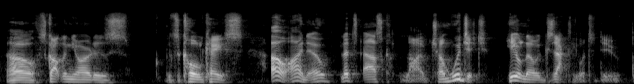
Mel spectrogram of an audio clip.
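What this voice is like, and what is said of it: Poor put-on English accent. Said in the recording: “English accent fail ... Never really mastered the accent, though”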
